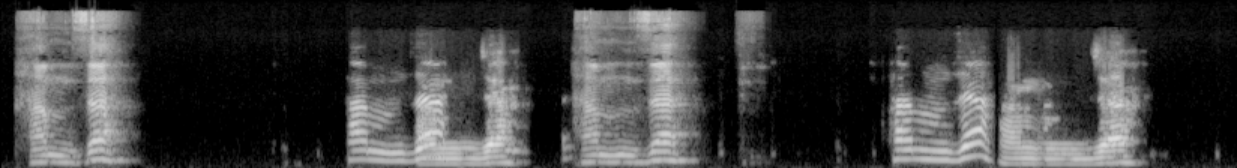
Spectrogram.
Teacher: হামজা কন্ঠ শুরু থেকে দ্রুত উচ্চারণ করতে হয়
